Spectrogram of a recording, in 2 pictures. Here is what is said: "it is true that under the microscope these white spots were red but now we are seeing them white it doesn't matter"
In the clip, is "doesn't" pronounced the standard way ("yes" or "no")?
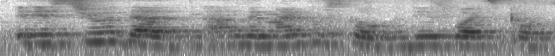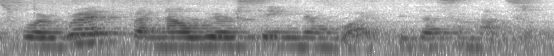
no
